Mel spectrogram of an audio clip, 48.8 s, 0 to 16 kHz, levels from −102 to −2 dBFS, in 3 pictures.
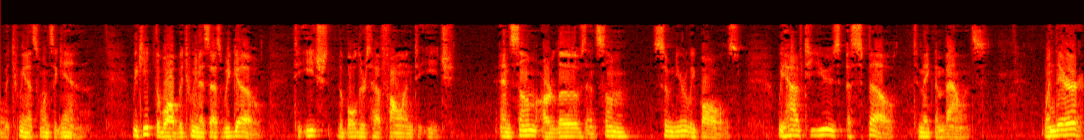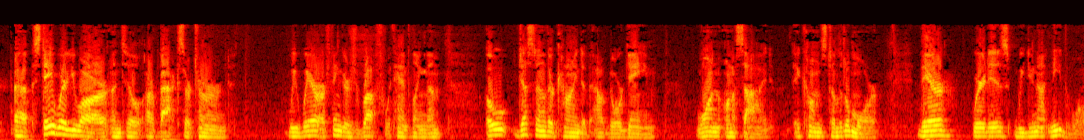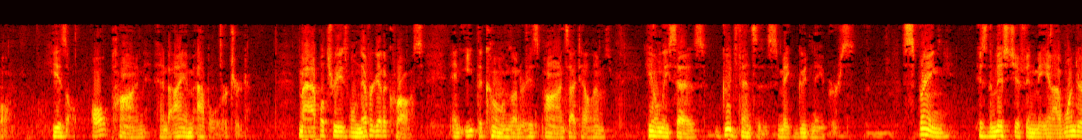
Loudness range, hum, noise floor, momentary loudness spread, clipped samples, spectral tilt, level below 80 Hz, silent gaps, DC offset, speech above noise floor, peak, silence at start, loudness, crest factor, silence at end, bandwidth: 5 LU; none; -62 dBFS; 13 LU; under 0.1%; -5 dB/octave; -54 dBFS; none; under 0.1%; 31 dB; -16 dBFS; 0 s; -32 LUFS; 16 dB; 0 s; 8.6 kHz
